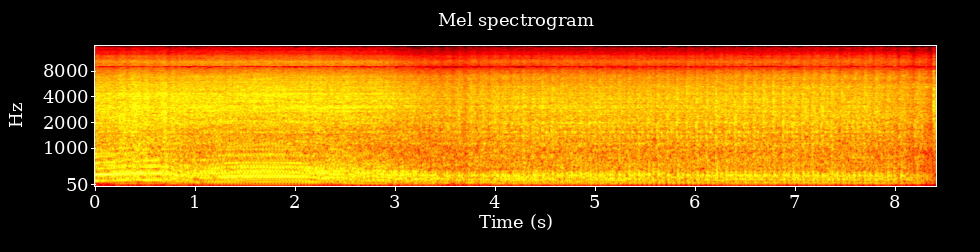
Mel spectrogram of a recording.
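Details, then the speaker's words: 1989 Yamaha FZR600 Genesis four-cylinder revving after over four years unstarted, on old fuel: uneven, lumpy beat not smoothing with revs; misfiring, seemingly not running on all cylinders. "sounds like it's misfiring like it's only running it's just this"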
